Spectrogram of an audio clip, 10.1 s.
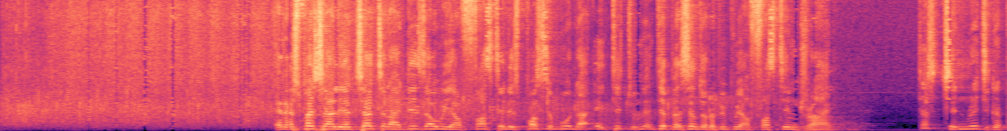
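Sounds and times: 
audience clapping: 0.0 - 8.0
speech: 2.7 - 8.5, 9.2 - 10.0.

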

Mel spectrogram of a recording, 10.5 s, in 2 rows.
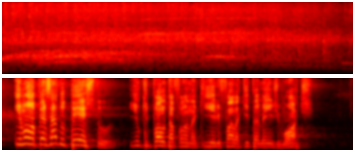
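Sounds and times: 
audience applause: 0.0 - 5.5
speech: 5.5 - 10.0.

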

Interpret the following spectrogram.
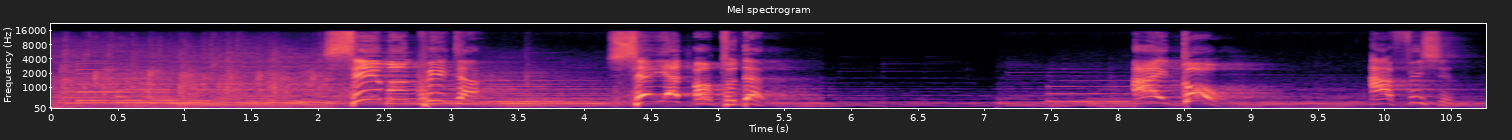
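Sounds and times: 
audience clapping hands: 0.0 - 4.0
speech: 2.1 - 3.5, 4.2 - 5.5, 8.1 - 8.9, 9.9 - 10.6.

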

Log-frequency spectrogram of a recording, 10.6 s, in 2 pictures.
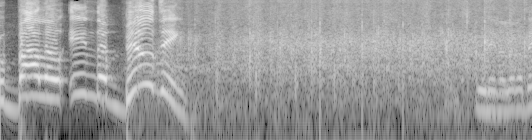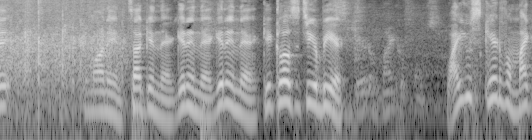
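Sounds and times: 
speech: 0.0 - 2.0, 4.8 - 5.5, 6.2 - 9.0, 9.8 - 10.6
round of applause: 1.6 - 6.8.

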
